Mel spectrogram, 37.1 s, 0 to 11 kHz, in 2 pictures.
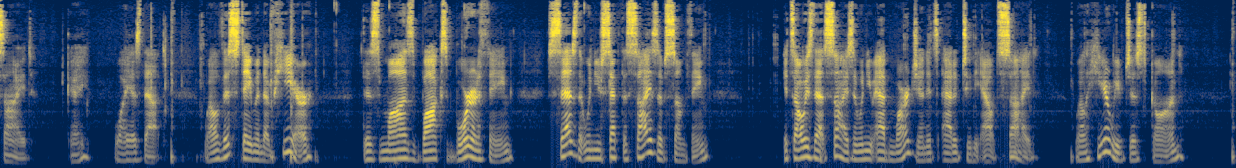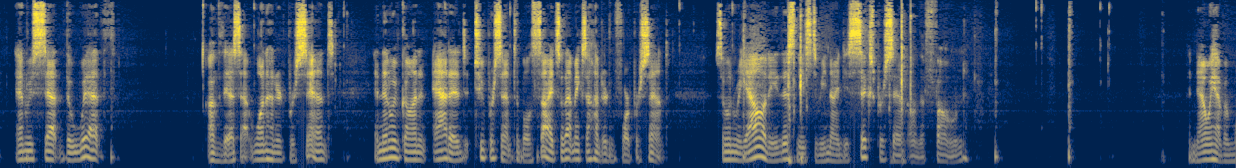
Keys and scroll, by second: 30.2-31.0 typing, 32.1 super+s.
